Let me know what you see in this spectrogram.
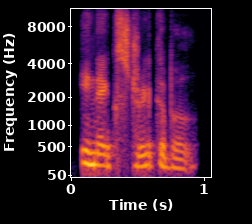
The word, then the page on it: inextricable: Indian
